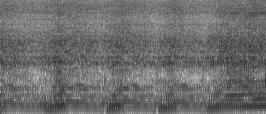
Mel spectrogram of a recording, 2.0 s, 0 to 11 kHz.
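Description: Bajaj Pulsar P150's single-cylinder engine revved in about four quick throttle blips, then held at higher revs near the end. The exhaust note from its underbelly exhaust is loud.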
